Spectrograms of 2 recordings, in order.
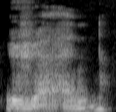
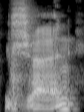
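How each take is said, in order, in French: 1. Le premier son est entre le j français et le r français. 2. Le premier son est comme un j français. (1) "c'est jeune, entre les deux" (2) "il ne s'agit pas de dire jeune"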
